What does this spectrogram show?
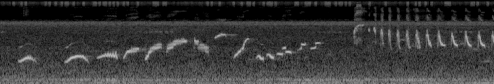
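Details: White-rumped shama song played to stir stressed birds that refuse to sing: a sequence of rich looping whistles climbing in pitch, a tumbling descending phrase, then a fast even rattle of about a dozen high ticks.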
